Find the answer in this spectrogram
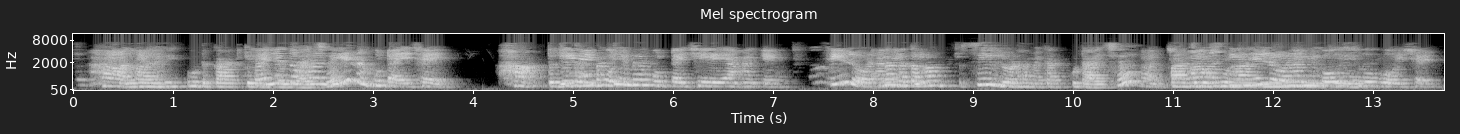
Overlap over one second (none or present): present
